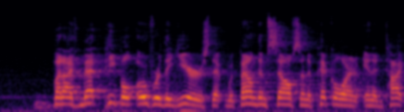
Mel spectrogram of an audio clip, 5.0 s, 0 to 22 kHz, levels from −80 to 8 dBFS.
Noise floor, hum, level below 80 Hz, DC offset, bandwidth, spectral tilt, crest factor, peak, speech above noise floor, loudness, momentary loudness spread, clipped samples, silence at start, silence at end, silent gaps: -54 dBFS; none; -56 dBFS; under 0.1%; 13 kHz; -4.5 dB/octave; 16 dB; -10 dBFS; 28 dB; -27 LUFS; 9 LU; under 0.1%; 0.45 s; 0 s; none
